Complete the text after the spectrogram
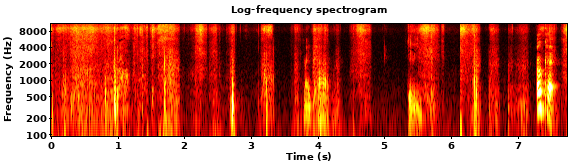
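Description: A young girl speaks quietly and close by, in short bursts.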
